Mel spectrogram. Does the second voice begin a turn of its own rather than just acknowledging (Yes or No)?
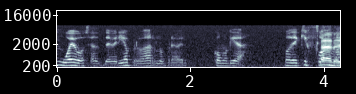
Yes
